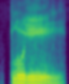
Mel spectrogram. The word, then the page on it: bluey: American English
